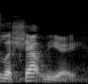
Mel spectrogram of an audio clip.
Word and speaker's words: Le Chatelier: close his name is les chatelier's all right and let's shout Li a sounds like this because a lot of times French words that start with ch are pronounced SH right so like Chateau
